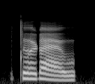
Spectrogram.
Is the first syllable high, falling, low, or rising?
high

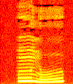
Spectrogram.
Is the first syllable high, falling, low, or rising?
high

